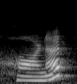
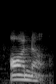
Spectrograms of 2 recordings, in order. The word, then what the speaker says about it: honor: word is or no it's not a Horner it's honor now the word is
